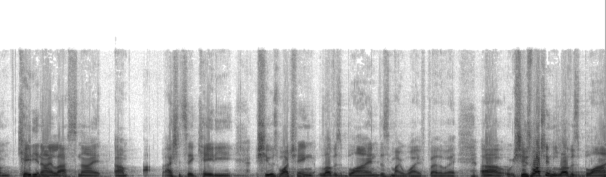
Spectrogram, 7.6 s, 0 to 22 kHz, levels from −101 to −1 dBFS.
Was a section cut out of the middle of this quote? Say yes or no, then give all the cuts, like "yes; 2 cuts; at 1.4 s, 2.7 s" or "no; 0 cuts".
yes; 2 cuts; at 2.0 s, 3.9 s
